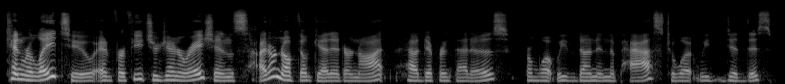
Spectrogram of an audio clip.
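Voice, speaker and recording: A woman's voice: on the low side, fairly quick, hardly any pauses, dry recording. An older woman, a writer and artist, chatting casually, laughing often and reading her own poem aloud. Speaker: writer and artist, show regular. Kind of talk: casual chat and poetry reading.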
